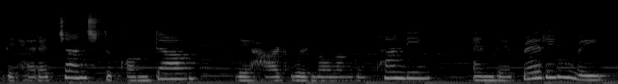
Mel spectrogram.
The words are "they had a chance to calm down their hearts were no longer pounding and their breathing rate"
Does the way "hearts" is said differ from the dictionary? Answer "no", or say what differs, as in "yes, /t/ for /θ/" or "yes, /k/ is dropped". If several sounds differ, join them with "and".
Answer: yes, /s/ is dropped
